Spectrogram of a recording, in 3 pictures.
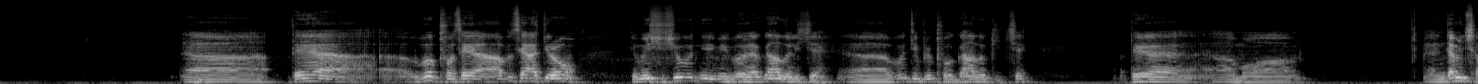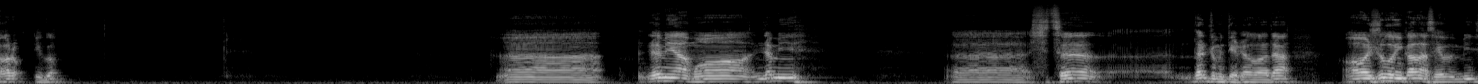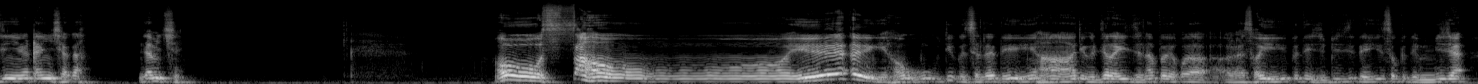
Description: Namuyi Tibetan Ritual Chanting

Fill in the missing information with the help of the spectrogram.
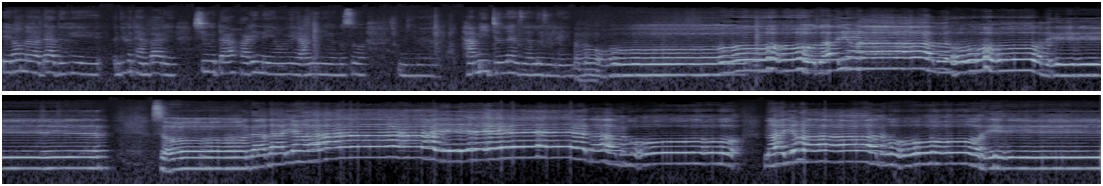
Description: Sitaigou Folk Song

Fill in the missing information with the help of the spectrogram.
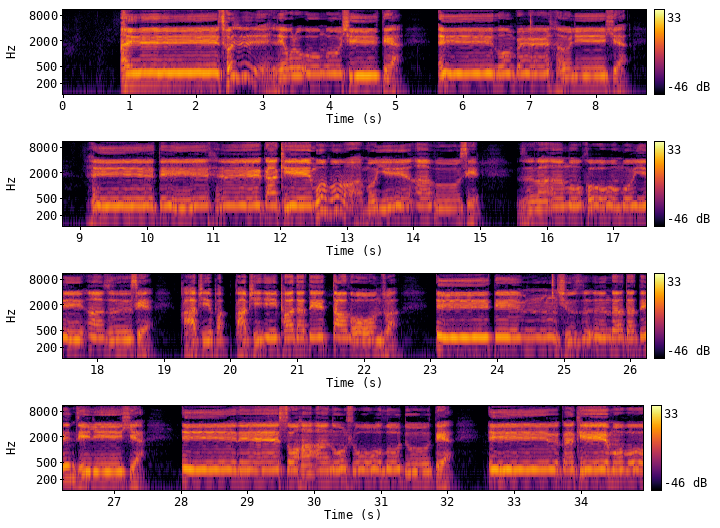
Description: Namuyi Tibetan Ritual Chanting; Drumi mu dzo tso su

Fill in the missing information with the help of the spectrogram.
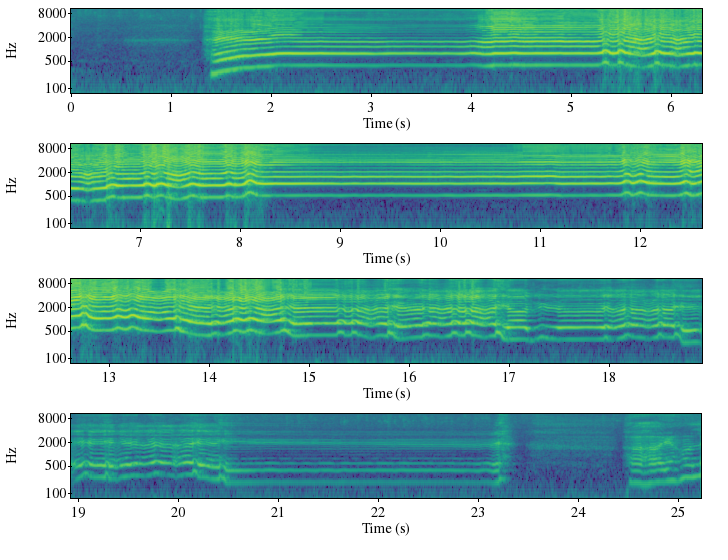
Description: Dkyil 'khor Folk Song

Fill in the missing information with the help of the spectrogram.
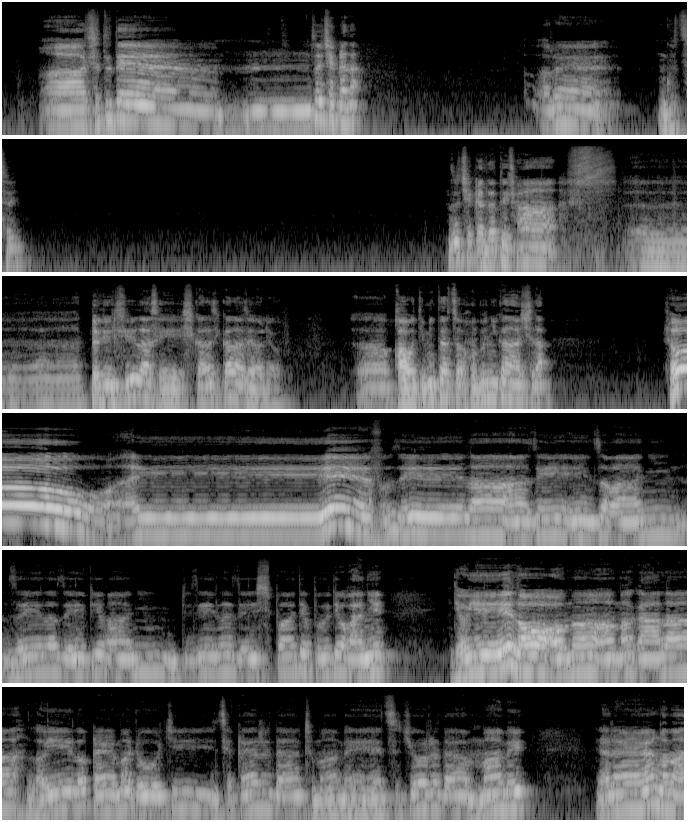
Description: Namuyi Tibetan Ritual Chanting

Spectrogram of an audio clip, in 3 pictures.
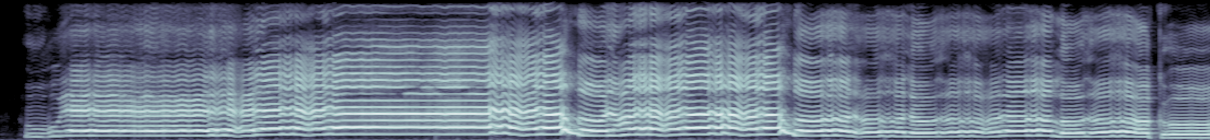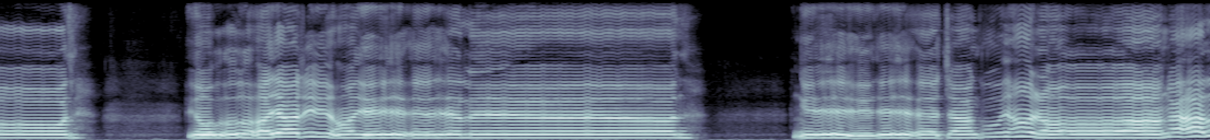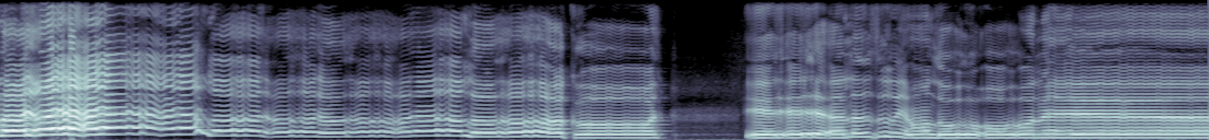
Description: Dkyil 'khor Folk Song

